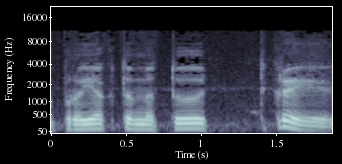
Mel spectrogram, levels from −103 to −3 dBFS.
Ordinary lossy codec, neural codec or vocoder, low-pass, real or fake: MP3, 48 kbps; vocoder, 44.1 kHz, 128 mel bands every 512 samples, BigVGAN v2; 14.4 kHz; fake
